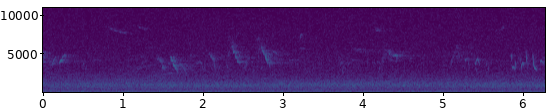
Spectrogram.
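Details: High, brief, downward-slurred notes of an African blue tit, scattered irregularly through the recording against a heavy, continuous low-pitched noise.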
